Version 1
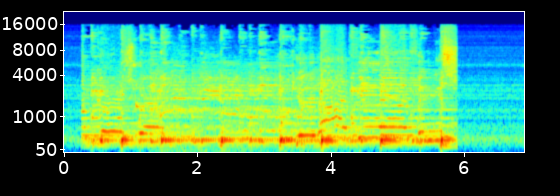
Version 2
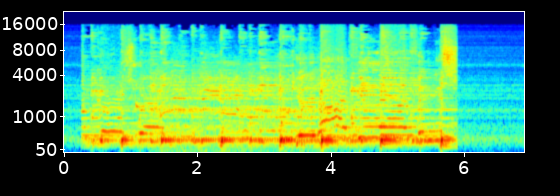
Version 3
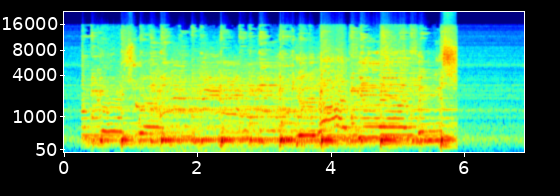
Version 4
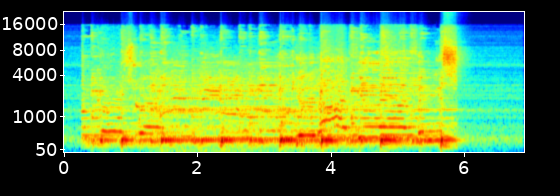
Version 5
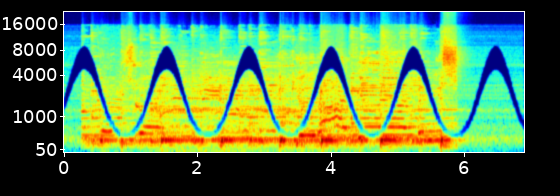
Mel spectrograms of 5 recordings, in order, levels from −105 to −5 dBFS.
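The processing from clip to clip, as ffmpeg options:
-af "equalizer=f=1.3k:w=5.7:g=3.5,dynaudnorm=f=350:g=9:m=5dB"
-filter_complex "[0:a]equalizer=f=6.5k:t=o:w=0.86:g=4,asplit=2[a][b];[b]asoftclip=type=tanh:threshold=-18.5dB,volume=-7dB[c];[a][c]amix=inputs=2:normalize=0,volume=1dB"
-af "aecho=1:1:72|144|216|288:0.15|0.0658|0.029|0.0127"
-filter_complex "[0:a]asplit=2[a][b];[b]asoftclip=type=tanh:threshold=-11dB,volume=-4dB[c];[a][c]amix=inputs=2:normalize=0,afftfilt=real='re*(1-between(b*sr/1024,340*pow(6500/340,0.5+0.5*sin(2*PI*0.81*pts/sr))/1.41,340*pow(6500/340,0.5+0.5*sin(2*PI*0.81*pts/sr))*1.41))':imag='im*(1-between(b*sr/1024,340*pow(6500/340,0.5+0.5*sin(2*PI*0.81*pts/sr))/1.41,340*pow(6500/340,0.5+0.5*sin(2*PI*0.81*pts/sr))*1.41))':win_size=1024:overlap=0.75,volume=-1dB"

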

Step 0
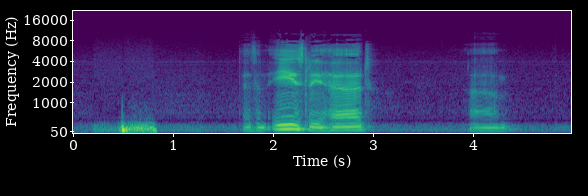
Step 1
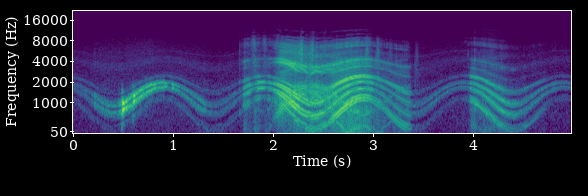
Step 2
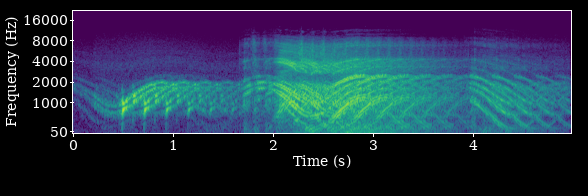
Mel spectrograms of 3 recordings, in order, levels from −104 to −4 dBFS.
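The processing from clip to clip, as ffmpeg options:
-af "superequalizer=8b=3.55:10b=0.631:12b=1.78,aecho=1:1:108|235|496:0.562|0.133|0.112,aeval=exprs='val(0)*sin(2*PI*1300*n/s+1300*0.4/1*sin(2*PI*1*n/s))':c=same"
-filter_complex "[0:a]flanger=delay=0.6:depth=5:regen=39:speed=1.7:shape=sinusoidal,asplit=2[a][b];[b]aecho=0:1:219|438|657|876|1095|1314:0.596|0.274|0.126|0.058|0.0267|0.0123[c];[a][c]amix=inputs=2:normalize=0,volume=7dB"

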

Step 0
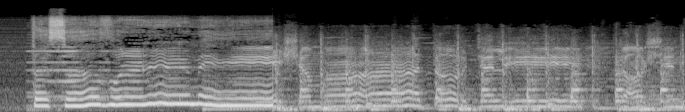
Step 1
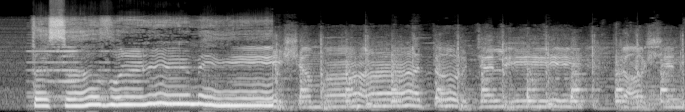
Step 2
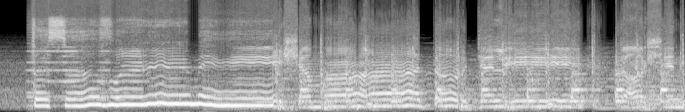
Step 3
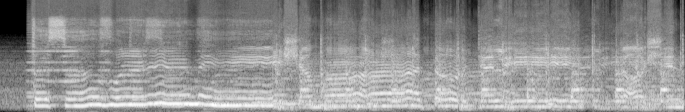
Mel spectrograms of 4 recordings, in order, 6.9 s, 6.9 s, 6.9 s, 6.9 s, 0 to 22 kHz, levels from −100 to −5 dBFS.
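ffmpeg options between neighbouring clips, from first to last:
-af "highpass=f=210:w=0.5412,highpass=f=210:w=1.3066,acontrast=69"
-filter_complex "[0:a]acrossover=split=110|2200[a][b][c];[c]acrusher=bits=4:mix=0:aa=0.5[d];[a][b][d]amix=inputs=3:normalize=0,alimiter=level_in=13dB:limit=-1dB:release=50:level=0:latency=1,volume=-1dB"
-af "flanger=delay=8.5:depth=7.7:regen=-76:speed=1.2:shape=triangular,aecho=1:1:969:0.266,volume=2dB"

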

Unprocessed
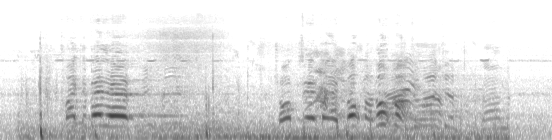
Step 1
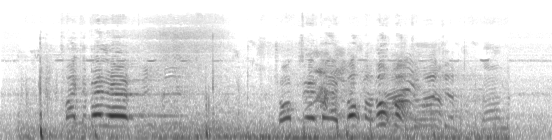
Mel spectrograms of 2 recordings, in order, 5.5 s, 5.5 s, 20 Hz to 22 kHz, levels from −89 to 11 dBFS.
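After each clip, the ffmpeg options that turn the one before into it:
-af "adynamicequalizer=threshold=0.00224:dfrequency=3000:dqfactor=2.2:tfrequency=3000:tqfactor=2.2:attack=5:release=100:ratio=0.375:range=3.5:mode=boostabove:tftype=bell,volume=5.5dB"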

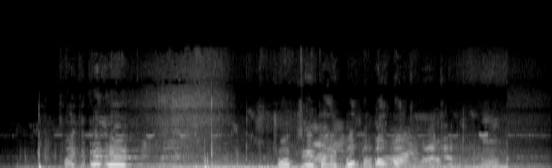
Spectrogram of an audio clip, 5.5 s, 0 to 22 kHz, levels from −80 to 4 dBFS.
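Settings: -af "dynaudnorm=f=190:g=5:m=15dB,volume=-1dB"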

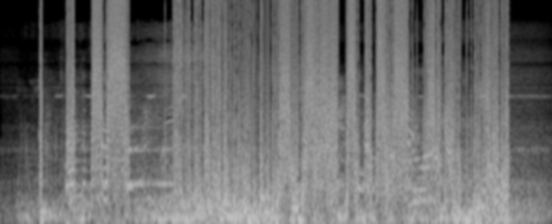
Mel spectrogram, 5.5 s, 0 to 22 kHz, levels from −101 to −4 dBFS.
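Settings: -af "flanger=delay=5.9:depth=3.8:regen=-89:speed=1.2:shape=sinusoidal,aeval=exprs='(mod(13.3*val(0)+1,2)-1)/13.3':c=same"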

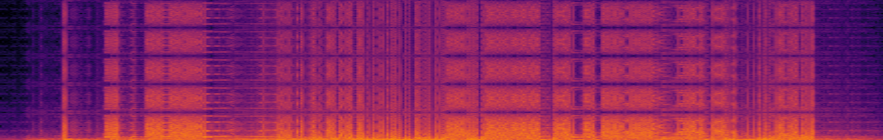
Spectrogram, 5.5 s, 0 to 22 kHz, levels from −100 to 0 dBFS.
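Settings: -af "acrusher=samples=10:mix=1:aa=0.000001"

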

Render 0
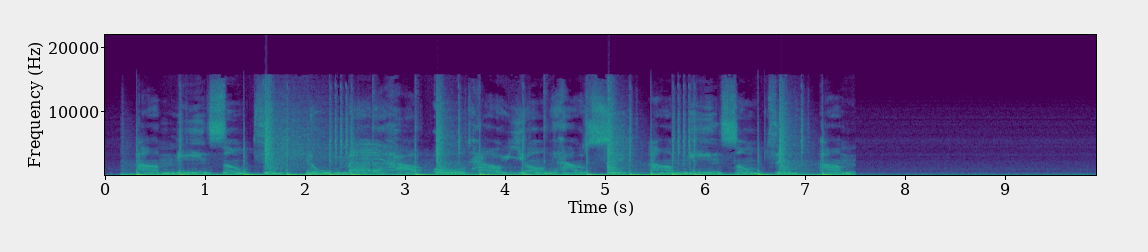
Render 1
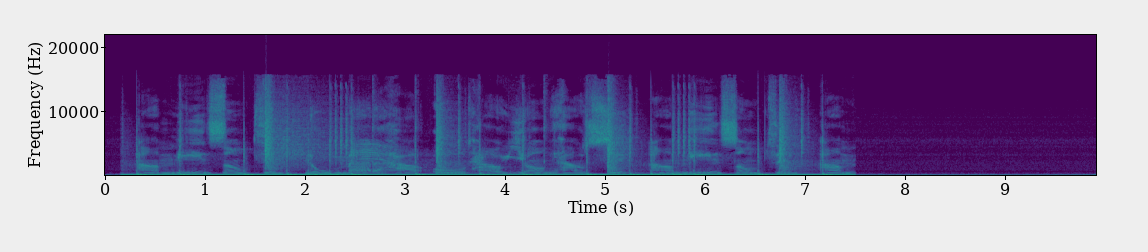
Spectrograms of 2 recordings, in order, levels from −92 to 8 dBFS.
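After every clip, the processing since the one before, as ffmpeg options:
-af "equalizer=f=360:w=0.32:g=-15,volume=-7dB"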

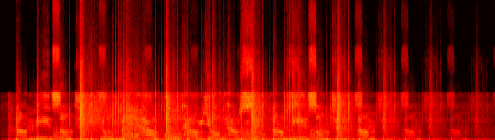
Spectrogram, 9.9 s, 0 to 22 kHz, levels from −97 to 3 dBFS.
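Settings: -filter_complex "[0:a]afftfilt=real='re*between(b*sr/4096,150,7500)':imag='im*between(b*sr/4096,150,7500)':win_size=4096:overlap=0.75,aeval=exprs='clip(val(0),-1,0.00398)':c=same,asplit=2[a][b];[b]aecho=0:1:922|1844|2766|3688|4610:0.335|0.164|0.0804|0.0394|0.0193[c];[a][c]amix=inputs=2:normalize=0,volume=6.5dB"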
